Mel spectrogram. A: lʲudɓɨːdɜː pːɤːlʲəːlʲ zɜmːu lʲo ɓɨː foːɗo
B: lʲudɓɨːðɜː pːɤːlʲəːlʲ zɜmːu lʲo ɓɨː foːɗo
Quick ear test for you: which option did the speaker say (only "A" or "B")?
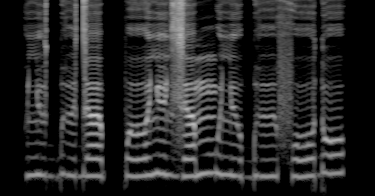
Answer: A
